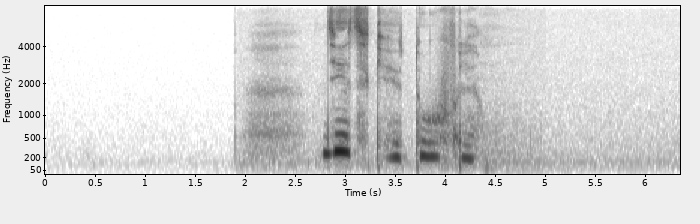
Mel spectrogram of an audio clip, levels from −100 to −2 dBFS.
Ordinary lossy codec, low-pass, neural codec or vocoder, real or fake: none; none; none; real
